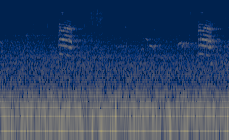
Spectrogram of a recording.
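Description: A bird calling twice, each time a short run of high, quickly falling chirps, about a second in and again near the end, over a steady low hum.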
